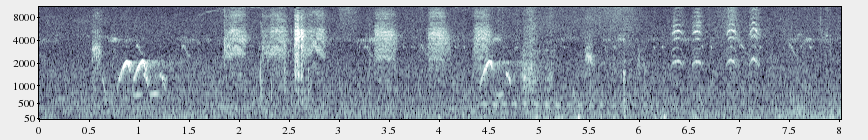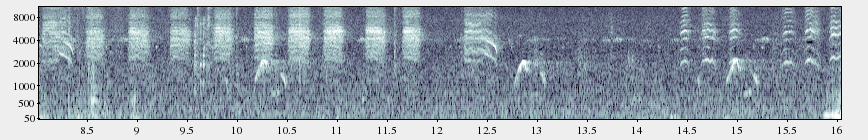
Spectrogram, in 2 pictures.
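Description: Drongo giving repeated short, sharp chirping calls, scolding a leopard as a predator.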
